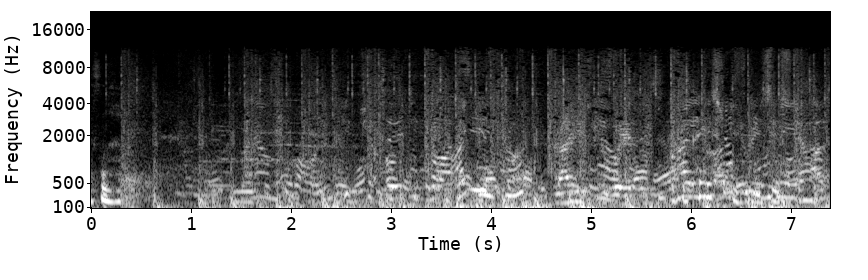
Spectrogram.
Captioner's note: upbeat music; people chattering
